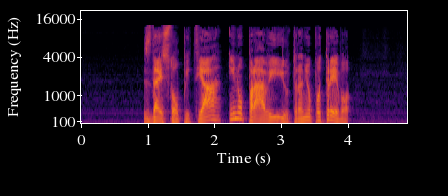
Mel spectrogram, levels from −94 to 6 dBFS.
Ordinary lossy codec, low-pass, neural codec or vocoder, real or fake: AAC, 32 kbps; 14.4 kHz; none; real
